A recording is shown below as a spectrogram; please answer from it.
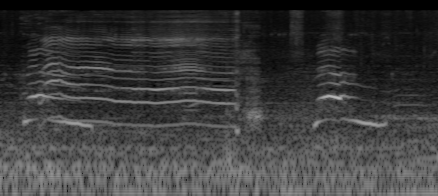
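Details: Pet cats Nero, a black cat, and Teto, a white cat, crying in protest on the way to the vet for castration; a long wavering meow lasting about two seconds, then a shorter rising-falling one, over a steady car rumble.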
